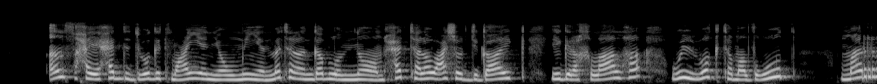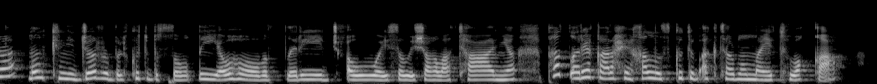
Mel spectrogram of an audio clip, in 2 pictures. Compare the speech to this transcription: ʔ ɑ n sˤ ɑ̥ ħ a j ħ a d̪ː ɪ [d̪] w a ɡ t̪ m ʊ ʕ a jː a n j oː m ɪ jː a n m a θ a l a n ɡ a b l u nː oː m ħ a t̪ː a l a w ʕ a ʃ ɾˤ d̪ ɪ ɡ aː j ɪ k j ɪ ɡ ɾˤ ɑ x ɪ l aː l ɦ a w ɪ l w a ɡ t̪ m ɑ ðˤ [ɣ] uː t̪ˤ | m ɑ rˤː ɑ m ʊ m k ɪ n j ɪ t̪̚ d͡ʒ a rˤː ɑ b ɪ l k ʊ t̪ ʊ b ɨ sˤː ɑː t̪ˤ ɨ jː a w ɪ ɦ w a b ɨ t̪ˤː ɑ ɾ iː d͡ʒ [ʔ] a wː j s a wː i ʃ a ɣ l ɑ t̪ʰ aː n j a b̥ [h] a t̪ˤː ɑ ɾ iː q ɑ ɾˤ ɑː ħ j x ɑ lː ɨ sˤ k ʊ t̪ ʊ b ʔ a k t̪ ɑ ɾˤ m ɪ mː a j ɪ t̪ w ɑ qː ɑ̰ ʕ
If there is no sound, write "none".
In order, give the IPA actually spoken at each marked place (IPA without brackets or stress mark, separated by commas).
d̪, ɣ, ʔ, h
